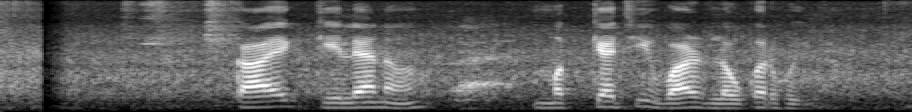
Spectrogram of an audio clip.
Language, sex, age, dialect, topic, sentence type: Marathi, male, 25-30, Varhadi, agriculture, question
